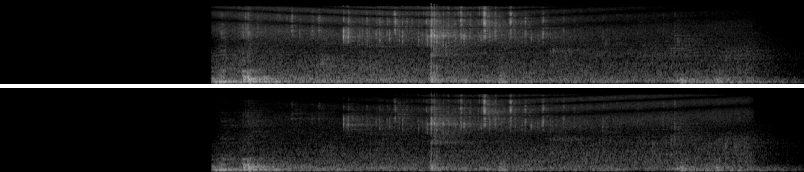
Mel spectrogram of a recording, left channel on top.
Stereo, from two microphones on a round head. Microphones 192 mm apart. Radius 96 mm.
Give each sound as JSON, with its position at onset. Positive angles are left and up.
{"t": 2.1, "sound": "running footsteps", "side_deg": 60, "distance_m": 2.5}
